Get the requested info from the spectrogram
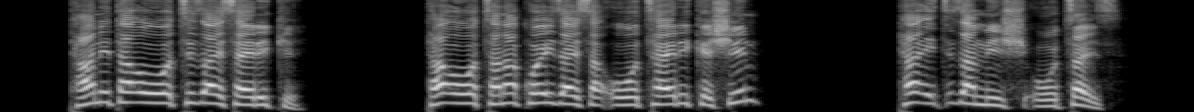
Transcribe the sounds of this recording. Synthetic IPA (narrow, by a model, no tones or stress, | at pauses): t̪ɐnɪt̪ɐo̞ːt͡sːɪzɐjsːɐjɛɾɪkːɛ̰ | t̪ɐo̞ːt͡sːɐnɐkɔjɪzɐjsːɐʔoːt͡sːɐjɛɾɪkːɛʃɪn | t̪ɐɪt͡sʼːɪzɐmiːʃo̞ːt͡sːɐjs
